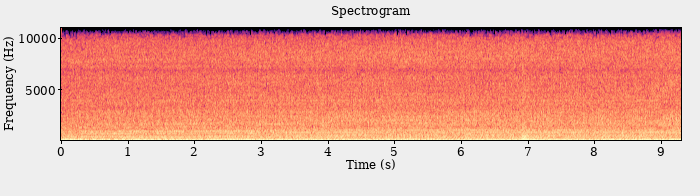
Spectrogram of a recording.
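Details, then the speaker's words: Newly installed engine with blow-off valve, first start, after fixing a small leak at the back of the manifold that caused a high-pitched sound: steady, even idle with a smooth low hum, no hiss or whistle; normal. "much better now she sounds like an engine beautiful"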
